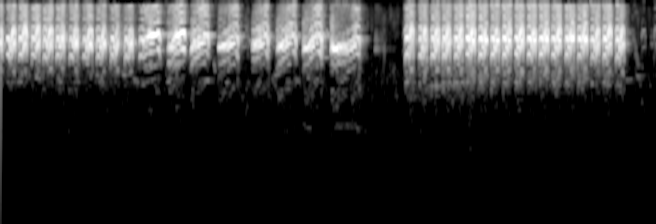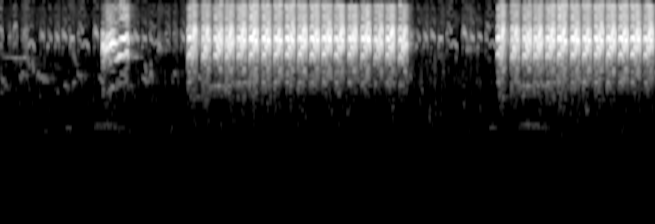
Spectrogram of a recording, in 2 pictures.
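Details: Sunbird (sogok ontong) from a lure recording: starts with quick, high, squeaky warbled chirps, then long stretches of very fast buzzy trilling broken by short silences and one sharp chirp.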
